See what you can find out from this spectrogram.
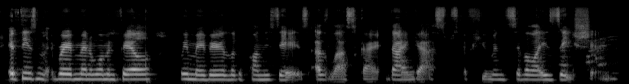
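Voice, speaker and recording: Female war correspondent played by an actress: bright, ringing, high voice, pompous and dramatic old-radio reporting. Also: completely flat delivery, fairly quick, gravelly. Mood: solemn, grandiose. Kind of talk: old-time radio news report parody.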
